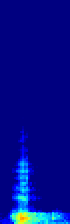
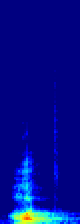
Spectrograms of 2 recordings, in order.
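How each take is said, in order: First: The word ends with a glottal stop. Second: The word ends with a clear t sound.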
